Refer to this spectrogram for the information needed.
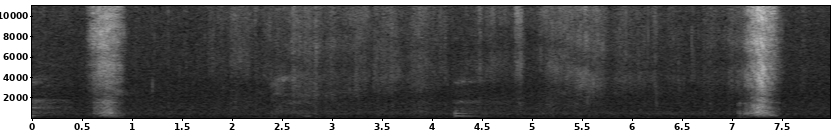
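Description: Two sharp, explosive sneezes, one at the start and one at the end, with faint sniffing and rustling in between.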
